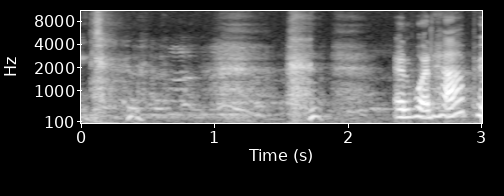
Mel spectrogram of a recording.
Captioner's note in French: Rires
